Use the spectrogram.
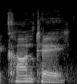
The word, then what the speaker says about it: Conte: It depends on what country you're in. If you're in the United States, you say Conte.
